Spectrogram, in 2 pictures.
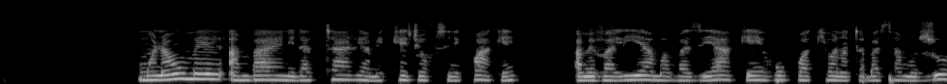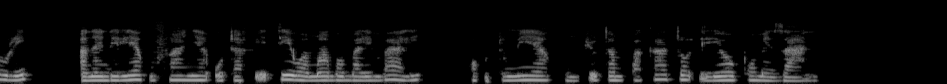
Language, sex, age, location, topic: Swahili, female, 36-49, Dar es Salaam, health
